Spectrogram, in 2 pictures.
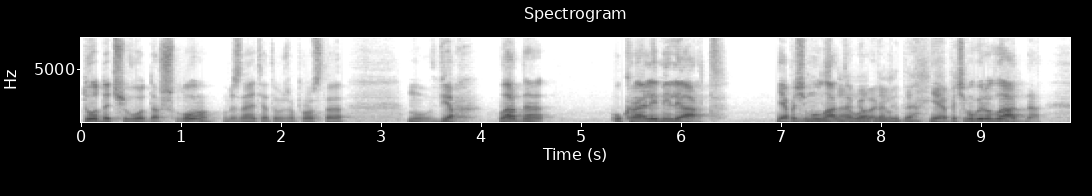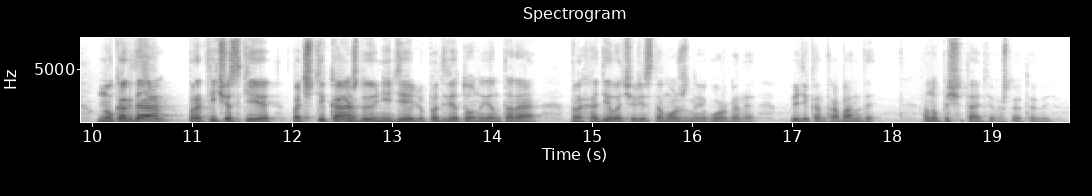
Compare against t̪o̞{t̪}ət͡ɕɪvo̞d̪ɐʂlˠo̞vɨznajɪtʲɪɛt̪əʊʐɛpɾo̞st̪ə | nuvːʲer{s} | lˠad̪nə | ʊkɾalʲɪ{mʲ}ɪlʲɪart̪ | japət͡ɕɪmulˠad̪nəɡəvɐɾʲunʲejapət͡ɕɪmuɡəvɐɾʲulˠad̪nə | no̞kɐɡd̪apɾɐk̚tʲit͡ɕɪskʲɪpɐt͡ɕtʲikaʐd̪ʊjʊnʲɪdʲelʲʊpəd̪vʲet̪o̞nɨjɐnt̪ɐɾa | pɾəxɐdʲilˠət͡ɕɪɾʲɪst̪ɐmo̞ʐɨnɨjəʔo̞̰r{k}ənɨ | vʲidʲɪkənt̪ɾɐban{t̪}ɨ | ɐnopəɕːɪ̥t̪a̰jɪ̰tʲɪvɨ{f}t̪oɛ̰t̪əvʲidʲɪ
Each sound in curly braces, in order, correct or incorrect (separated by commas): incorrect, incorrect, correct, incorrect, incorrect, incorrect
